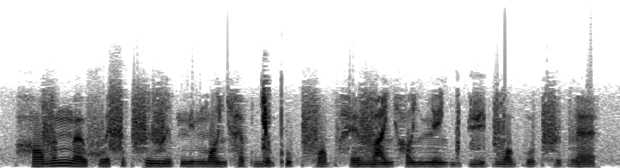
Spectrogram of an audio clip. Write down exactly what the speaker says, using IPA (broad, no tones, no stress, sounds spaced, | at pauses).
h ɔ v œ m œ xʷ ɪ s ə p f i v i p mʲ ø m ɔ ʎ h ɛ p ɟ œ kʷʼ e p f ɔ p h e v a ʎ h ɔ ʎ lʲ ɛ ʎ ɡ ə p vʲ œ p v ɔ kʷ a p f i p l ɛ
